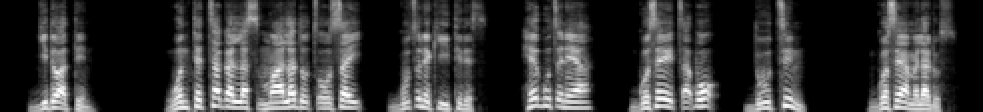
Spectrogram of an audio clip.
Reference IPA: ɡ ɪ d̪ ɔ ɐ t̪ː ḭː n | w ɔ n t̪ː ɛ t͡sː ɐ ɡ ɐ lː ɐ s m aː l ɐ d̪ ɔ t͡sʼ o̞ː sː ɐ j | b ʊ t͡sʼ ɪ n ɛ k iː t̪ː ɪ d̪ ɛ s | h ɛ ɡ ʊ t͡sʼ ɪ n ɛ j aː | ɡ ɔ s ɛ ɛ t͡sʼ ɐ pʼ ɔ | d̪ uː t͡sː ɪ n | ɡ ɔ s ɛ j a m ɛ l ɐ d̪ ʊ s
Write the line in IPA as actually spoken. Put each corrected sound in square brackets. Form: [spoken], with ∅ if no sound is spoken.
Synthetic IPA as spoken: ɡ ɪ d̪ ɔ ɐ t̪ː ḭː n | w ɔ n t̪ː ɛ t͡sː ɐ ɡ ɐ lː ɐ s m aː l ɐ d̪ ɔ t͡sʼ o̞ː sː ɐ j | [ɡ] ʊ t͡sʼ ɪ n ɛ k iː t̪ː ɪ d̪ ɛ s | h ɛ ɡ ʊ t͡sʼ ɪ n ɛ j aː | ɡ ɔ s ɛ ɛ t͡sʼ ɐ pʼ ɔ | d̪ uː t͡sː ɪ n | ɡ ɔ s ɛ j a m ɛ l ɐ d̪ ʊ s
